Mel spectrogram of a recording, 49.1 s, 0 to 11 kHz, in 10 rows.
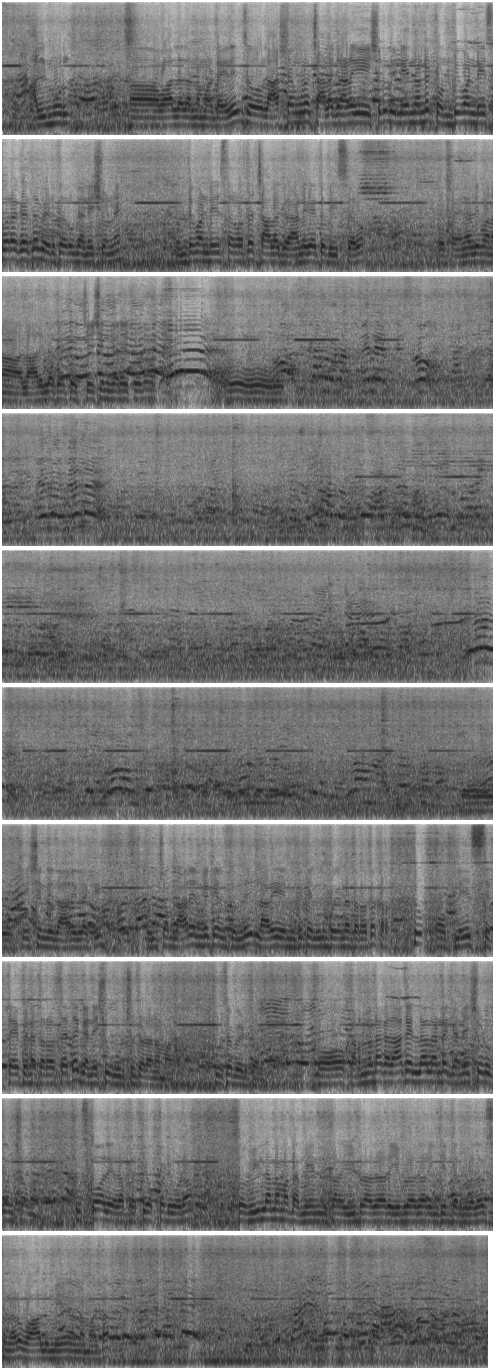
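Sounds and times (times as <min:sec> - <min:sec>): engines running: 0:00.0 - 0:49.0
men talking and calling out: 0:00.0 - 0:49.0
men's voices: 0:00.0 - 0:49.0
vehicle warning beeper: 0:00.0 - 0:49.0
crane engine running: 0:05.1 - 0:06.7, 0:12.0 - 0:34.3.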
